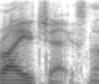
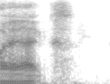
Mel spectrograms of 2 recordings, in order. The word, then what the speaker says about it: Ajax: It's, you know, they're Ajax, not Ajax.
